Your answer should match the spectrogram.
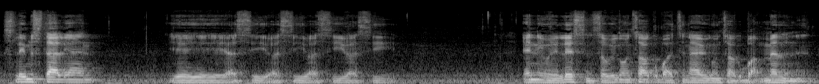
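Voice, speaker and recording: Jamaica-born guy on a live stream, real deep and flat, chill, lots of noise behind him. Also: fairly quick, gravelly. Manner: laid-back, repeats greetings and fillers. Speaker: livestream host. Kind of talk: casual livestream talk greeting viewers.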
